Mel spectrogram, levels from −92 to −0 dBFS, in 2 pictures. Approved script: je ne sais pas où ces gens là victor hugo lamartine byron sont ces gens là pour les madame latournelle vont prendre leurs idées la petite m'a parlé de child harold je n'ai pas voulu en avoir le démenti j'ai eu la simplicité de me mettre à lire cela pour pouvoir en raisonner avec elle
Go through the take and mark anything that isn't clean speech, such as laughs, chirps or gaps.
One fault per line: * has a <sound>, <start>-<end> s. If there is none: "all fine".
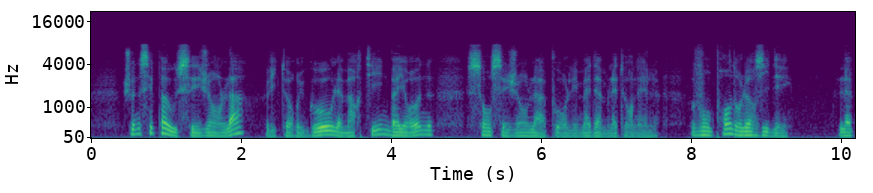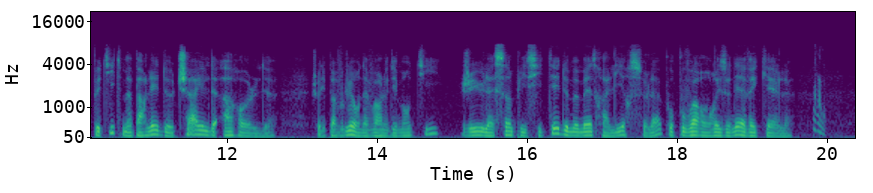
* has a chirp, 19.8-20.0 s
